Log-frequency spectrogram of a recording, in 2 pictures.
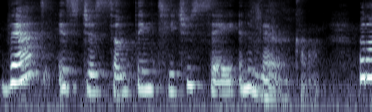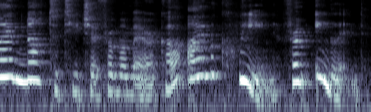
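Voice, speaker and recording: A woman's voice: fairly high pitch, very animated, moderate pace, darkish tone. A woman voicing a haughty, commanding Queen of England with an imperious, formal manner for a children's storybook. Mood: disdainful. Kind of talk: children's storybook read-aloud. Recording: roomy echo, clear background noise.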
